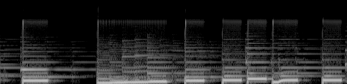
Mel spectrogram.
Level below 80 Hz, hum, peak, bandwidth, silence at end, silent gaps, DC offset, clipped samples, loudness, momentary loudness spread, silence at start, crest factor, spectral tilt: -34 dBFS; none; -12 dBFS; 9 kHz; 0 s; none; under 0.1%; under 0.1%; -23 LUFS; 6 LU; 0 s; 10 dB; -8 dB/octave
